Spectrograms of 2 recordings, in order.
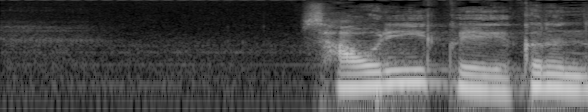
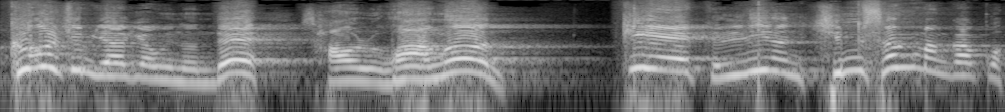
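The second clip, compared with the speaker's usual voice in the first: loud, high, driving sermon voice; full-force preaching; 10 semitones higher, 10 dB louder than usual. Acted. Pastor pressing the congregation, preaching at full force. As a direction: drive the point home to the congregation.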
